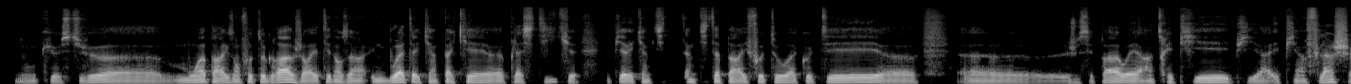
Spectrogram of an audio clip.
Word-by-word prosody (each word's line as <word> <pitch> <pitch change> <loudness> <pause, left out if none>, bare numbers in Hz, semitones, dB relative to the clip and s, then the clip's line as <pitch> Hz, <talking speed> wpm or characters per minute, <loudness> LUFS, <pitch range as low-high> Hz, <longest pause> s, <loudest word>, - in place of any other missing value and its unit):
donc 90 0 -11
heu, 90 - -2
si 90 +1 -1
tu 95 - -4
veux, 105 +2 +3
heu, 90 -2 -1
moi, 95 +4 0
par 95 -3 +3
exemple, 95 0 -1
photographe, 110 +3 +4
j'aurais 90 -2 +2
été 105 - -2
dans 95 -1 -1
un 90 0 -2
une 95 -3 -2
boîte 105 +2 +6
avec 90 - +1
un 95 - -2
paquet, 95 +1 0
heu, 90 -1 +1
plastique 100 +5 -3 0.4
et - - 0
avec 90 +1 +1
un 90 - -1
petit - - -6 0.2
un - - -2
petit - - -7
appareil 90 -1 +1
photo 100 +1 +1
à 95 - 0
côté, 105 +3 +2
heu 85 -1 -1 0.5
heu, 85 -1 -4
je 85 -1 -8
sais 85 +2 -5
pas, 95 +2 +2
ouais, 95 0 +4
un 85 -1 -1
trépied 100 +3 0
et 95 - -1
puis 90 0 -5
un 80 - -3
et - - -3
puis 90 - -6
un 85 - -4
flash. 100 +3 +2
95 Hz, 205 wpm, -25 LUFS, 90-100 Hz, 0.5 s, boîte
